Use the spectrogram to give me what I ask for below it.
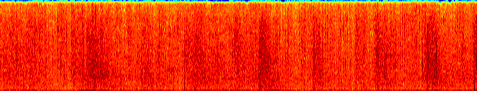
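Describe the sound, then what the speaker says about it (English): Canister fire from artillery in the Napoleonic battle game Scourge of War Waterloo: a dense, continuous roar of overlapping booms and crackling bursts, loud and sustained, with no voices. "the canister fire is ripping into them"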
